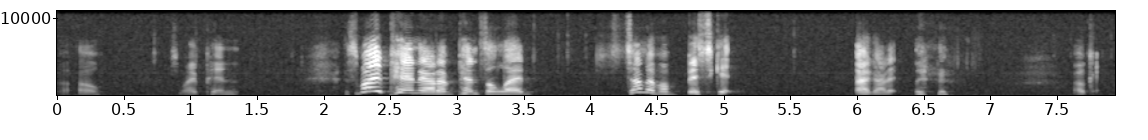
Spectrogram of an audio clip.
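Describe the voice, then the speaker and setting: A woman's voice: high-pitched, big pitch swings, normal speed, pauses often, bright, forceful tone. A woman streaming a game playthrough, commenting casually and talking to herself in a giggly way.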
